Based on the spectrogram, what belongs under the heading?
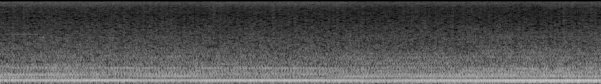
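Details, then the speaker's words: New 2023 Yamaha F300 outboard on a North River 24 Seahawk, giving gas after trimming down through a turn: smooth climbing drone, prop holding water with no cavitation or blowout; normal acceleration. "cavitation I'll give it some gas no blowout all right perfect"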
